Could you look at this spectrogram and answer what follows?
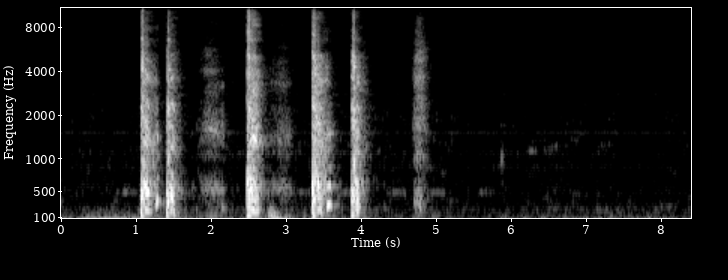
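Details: Person who says they feel better but still has something stuck inside: six sharp coughs in two quick clusters, some paired, with a throat-clearing quality; a lingering cough during recovery.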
